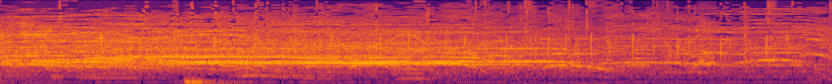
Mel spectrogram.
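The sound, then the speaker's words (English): A crowd applauds steadily for several seconds after a song at a live show, a dense wash of clapping mixed with cheers and a few whoops, holding at a fairly even loudness throughout. “You know, a lot of people couldn't get up here and not remember the song and still have people applaud for it, so I really appreciate that, guys.”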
